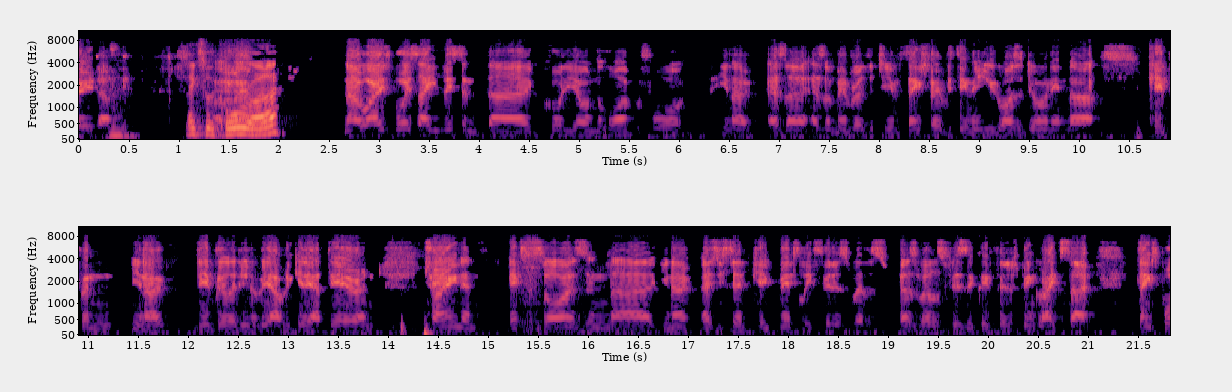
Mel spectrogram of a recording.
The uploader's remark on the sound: Special phone guest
